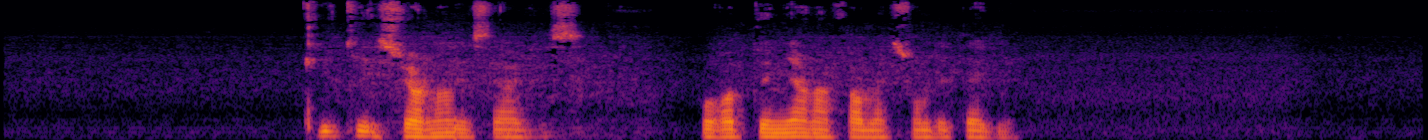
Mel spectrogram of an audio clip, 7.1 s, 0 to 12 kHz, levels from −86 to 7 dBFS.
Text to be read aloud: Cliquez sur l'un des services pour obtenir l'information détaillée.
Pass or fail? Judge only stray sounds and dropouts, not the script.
pass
